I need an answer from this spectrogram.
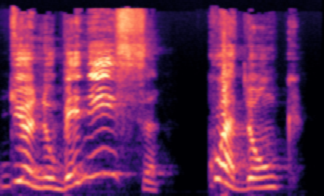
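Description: A woman voicing a deaf, frightened old lady with a trembling, high-pitched voice. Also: big pitch swings, a little slow. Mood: alarmed, shrill.

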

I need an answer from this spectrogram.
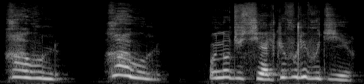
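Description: A resigned, sorrowful young woman from an audiobook, voiced by a woman reader. She speaks softly and mournfully, sometimes rising in fear. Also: medium pitch, moderate pace, lightly acted. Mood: frightened. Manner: soft, mournful. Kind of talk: audiobook character voice.

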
